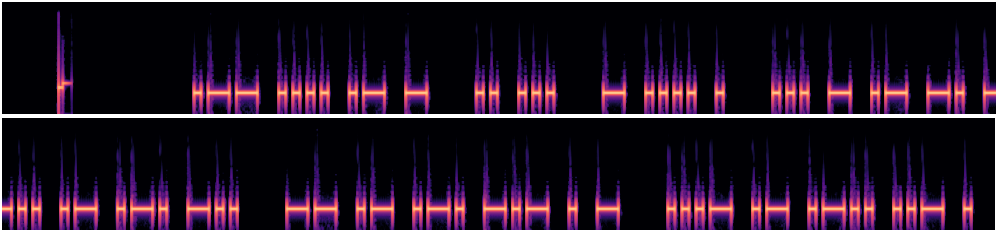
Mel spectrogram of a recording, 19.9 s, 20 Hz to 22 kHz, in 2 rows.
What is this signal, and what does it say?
Morse code, heard as a keyed tone, about 17 wpm, 700 Hz. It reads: WHAT IS THE STANDARD MARKET VALUE
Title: Sentences from Top 1000 Words - Review Part 6 - 17wpm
